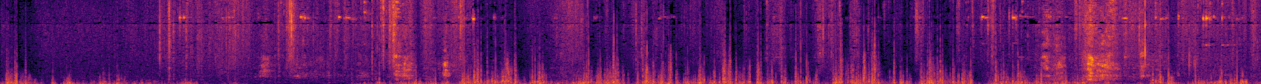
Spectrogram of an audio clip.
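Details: A Weimaraner and a collie romping roughly in snow on their first outing in it; dense, low, rumbling growls and scuffling bursts run almost continuously, with brief pauses and thuds of paws in snow.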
